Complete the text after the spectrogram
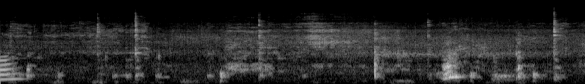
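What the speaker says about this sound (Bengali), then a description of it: "সব একসঙ্গে ভালো করে মিশিয়ে নেব।" Taro greens and fried shrimp are stirred together in a frying pan, giving a steady sizzle broken by scraping and light clinks from the spatula against the pan. No voices are heard.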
